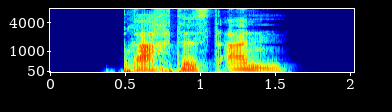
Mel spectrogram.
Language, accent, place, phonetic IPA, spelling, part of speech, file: German, Germany, Berlin, [ˌbʁaxtəst ˈan], brachtest an, verb, De-brachtest an.ogg
- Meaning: second-person singular preterite of anbringen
